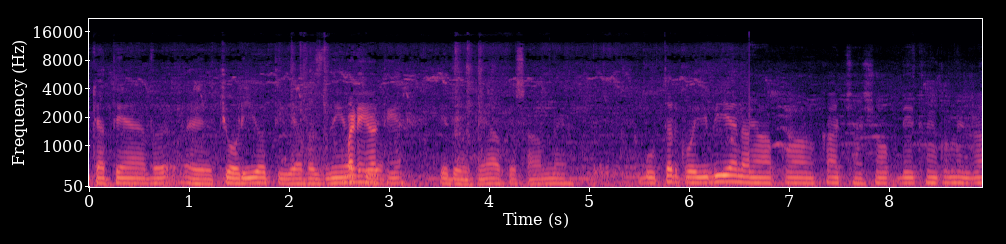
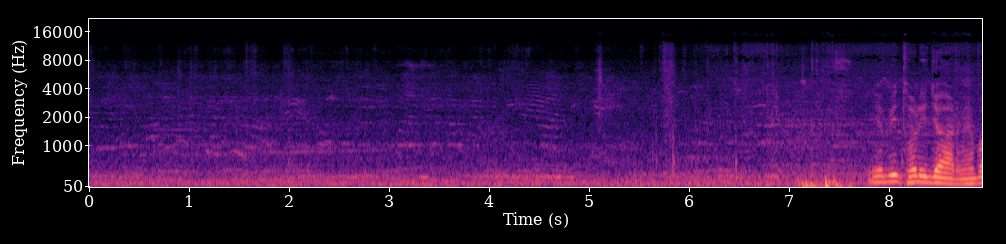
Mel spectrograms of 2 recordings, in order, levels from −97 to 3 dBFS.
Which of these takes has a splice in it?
first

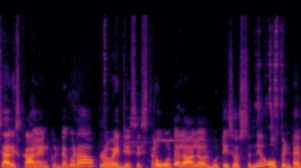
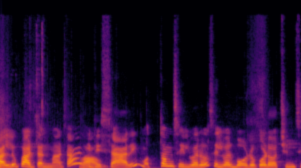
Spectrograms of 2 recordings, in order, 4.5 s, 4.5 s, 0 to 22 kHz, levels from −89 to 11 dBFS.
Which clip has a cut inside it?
first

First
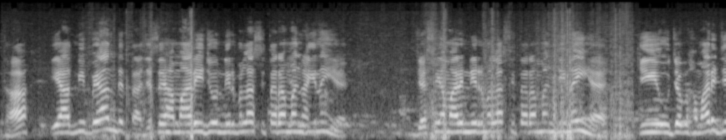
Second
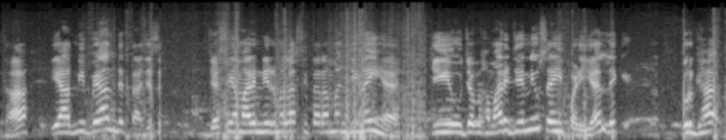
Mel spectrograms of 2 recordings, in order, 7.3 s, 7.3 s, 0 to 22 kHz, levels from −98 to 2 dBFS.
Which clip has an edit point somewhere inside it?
second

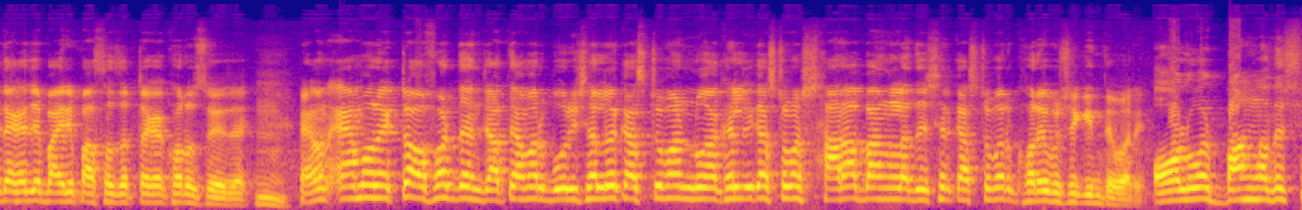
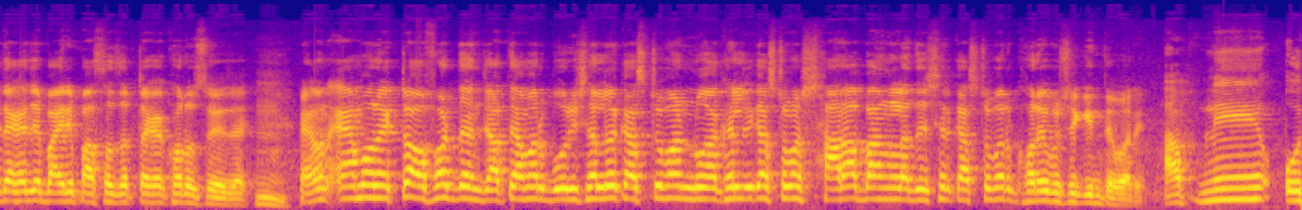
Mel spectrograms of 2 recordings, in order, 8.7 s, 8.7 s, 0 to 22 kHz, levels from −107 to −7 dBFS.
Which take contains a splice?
first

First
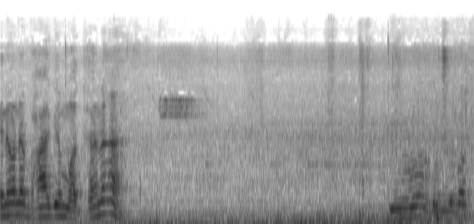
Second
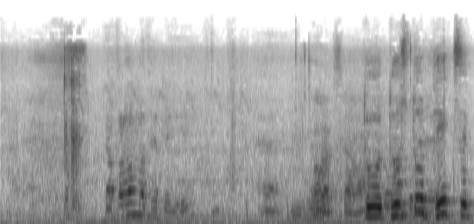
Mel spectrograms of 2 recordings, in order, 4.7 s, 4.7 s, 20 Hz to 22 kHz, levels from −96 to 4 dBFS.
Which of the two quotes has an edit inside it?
second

